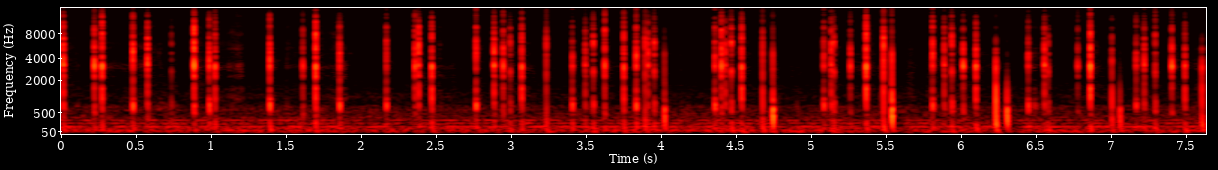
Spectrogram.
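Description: Long glitter and nude nails tap and scratch the back of a smartphone in a pink plastic case with a black bumper, right beside the camera. Dozens of sharp, bright clicks and ticks arrive in an irregular, sometimes clustered rhythm. Each dies away almost instantly over a faint, steady hiss with very little low end.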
